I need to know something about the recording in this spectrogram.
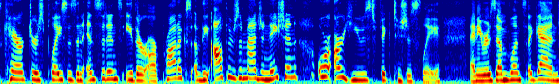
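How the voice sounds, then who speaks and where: A woman chatting casually as a radio show narrator, with a jokey, slangy way of talking. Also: a little high. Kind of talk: casual playful chat.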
